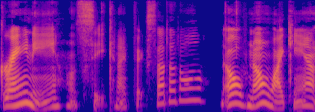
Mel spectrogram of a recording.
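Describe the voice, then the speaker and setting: In a strong Wisconsin accent, a woman with a fairly high voice talks in a relaxed tone at a fairly slow pace, her pitch swinging very widely, the sound dry and close with no echo on a very clean recording with a silent background. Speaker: livestreamer. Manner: casual, relaxed, chatty.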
